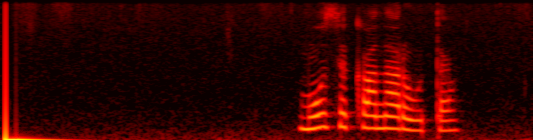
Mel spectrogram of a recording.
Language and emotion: Russian, neutral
